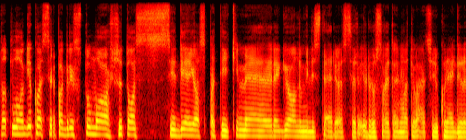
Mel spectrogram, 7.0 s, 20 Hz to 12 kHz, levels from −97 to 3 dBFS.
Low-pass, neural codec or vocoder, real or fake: 10.8 kHz; codec, 44.1 kHz, 2.6 kbps, DAC; fake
